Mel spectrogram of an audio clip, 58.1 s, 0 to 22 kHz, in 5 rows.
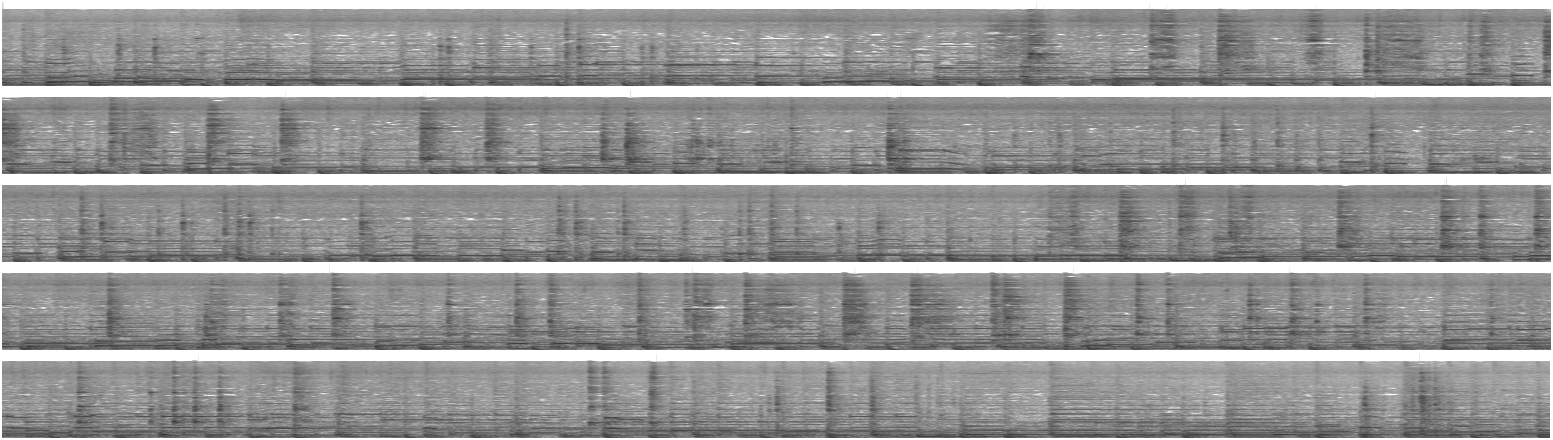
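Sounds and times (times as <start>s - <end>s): vegetables sizzling in hot oil: 0.0s - 58.0s
spatula scraping a pan: 7.4s - 14.0s, 31.1s - 35.0s, 39.6s - 45.3s.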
